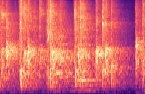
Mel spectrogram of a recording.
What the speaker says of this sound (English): give him a round of applause for coming first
